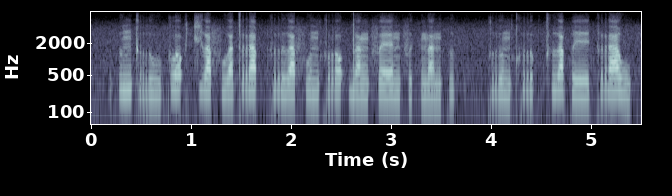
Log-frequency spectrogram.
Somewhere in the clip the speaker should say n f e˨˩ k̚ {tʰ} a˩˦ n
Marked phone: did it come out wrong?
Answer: yes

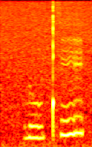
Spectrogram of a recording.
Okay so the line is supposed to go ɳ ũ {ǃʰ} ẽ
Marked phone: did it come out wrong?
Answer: no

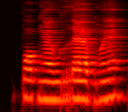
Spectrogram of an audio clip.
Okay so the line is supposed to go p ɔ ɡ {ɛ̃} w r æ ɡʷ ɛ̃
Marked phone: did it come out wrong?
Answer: yes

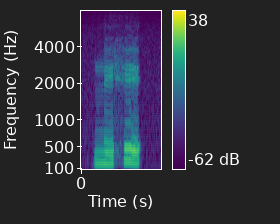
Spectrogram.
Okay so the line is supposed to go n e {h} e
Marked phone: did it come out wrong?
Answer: no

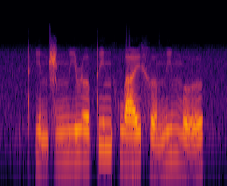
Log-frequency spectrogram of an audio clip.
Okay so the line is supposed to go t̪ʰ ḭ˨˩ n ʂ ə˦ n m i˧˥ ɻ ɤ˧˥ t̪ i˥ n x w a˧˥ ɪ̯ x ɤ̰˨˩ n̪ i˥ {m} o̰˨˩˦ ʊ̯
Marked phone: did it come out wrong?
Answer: no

